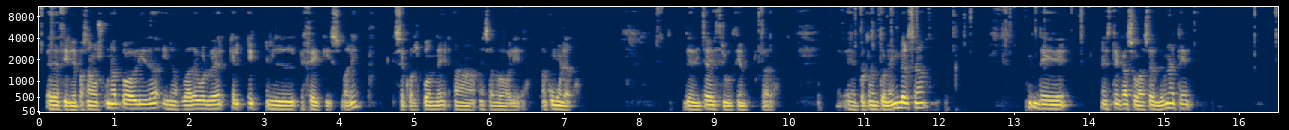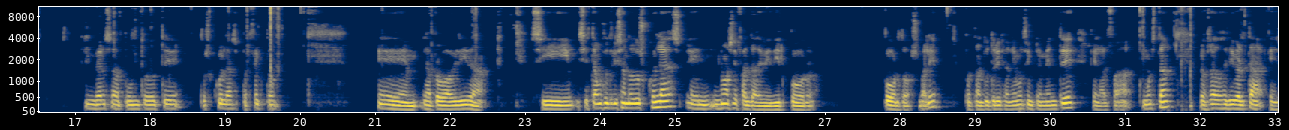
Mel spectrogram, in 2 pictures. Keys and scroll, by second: 10.9-12.2 typing, 13.1 shift+Down, 14.4 shift+Down, 19.6 shift+Tab, 21.7 shift+Up.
